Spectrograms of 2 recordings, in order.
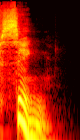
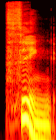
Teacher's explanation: She says thing instead of sing. >> Difficulty in making an s sound and making a th sound instead. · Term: lisp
